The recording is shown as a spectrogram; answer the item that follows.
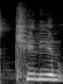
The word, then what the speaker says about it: Cillian: That's Cillian with a hard C. So the C, it's pronounced like a K as if you're going to kill somebody, okay?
